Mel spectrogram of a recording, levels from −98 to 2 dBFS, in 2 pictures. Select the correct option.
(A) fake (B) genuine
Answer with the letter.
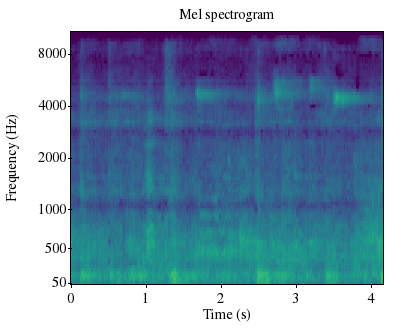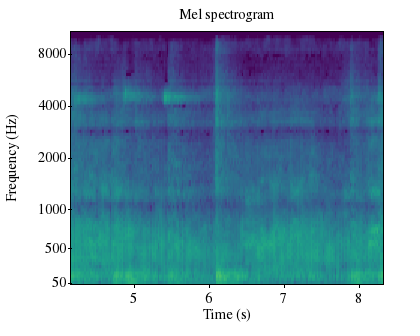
A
